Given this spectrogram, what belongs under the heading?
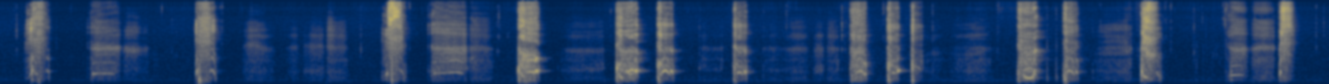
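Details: Acted, simulated cold sneezes in a cute anime-girl voice: a series of about a dozen short, breathy sneeze-like bursts; sneezing.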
